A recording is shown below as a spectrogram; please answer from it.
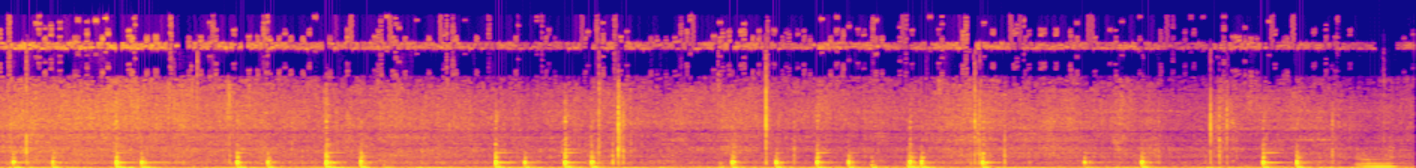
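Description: Croquette mixture being stirred in a frying pan, with a steady sizzle under repeated scraping and clacking strokes of a spoon against the pan, fairly close and with no voices.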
